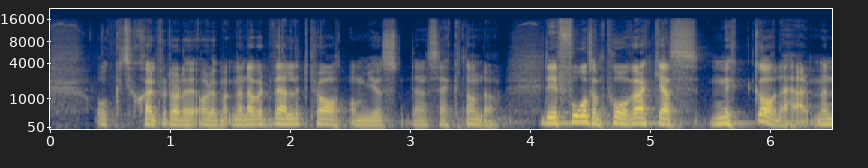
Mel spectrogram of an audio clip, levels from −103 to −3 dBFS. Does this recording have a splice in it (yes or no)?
yes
